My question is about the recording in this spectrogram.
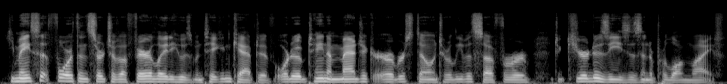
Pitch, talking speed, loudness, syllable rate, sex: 120 Hz, 280 wpm, -20 LUFS, 6.9 syllables/s, male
